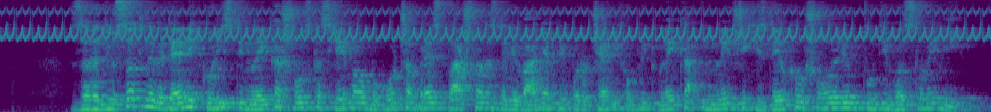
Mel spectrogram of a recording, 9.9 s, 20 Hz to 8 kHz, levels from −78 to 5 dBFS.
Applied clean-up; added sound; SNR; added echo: none; Siren; 10 dB; reverberation time 0.8 s.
